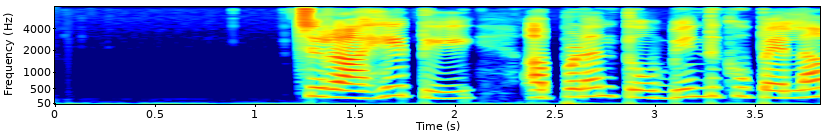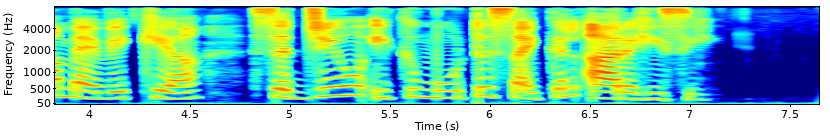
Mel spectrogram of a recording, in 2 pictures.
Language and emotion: Punjabi, neutral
